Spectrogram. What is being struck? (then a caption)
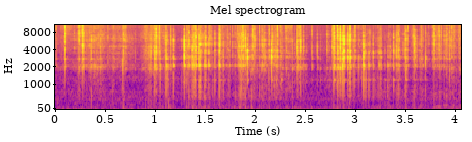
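Wooden board covered in acrylic rhinestones, scratched with fingernails. Long nails scratch across a flat, solid wooden heart board covered in pink acrylic rhinestones. The result is a quiet, bright, crinkly scratching made of rapid tiny clicks and ticks, with a faint high ring from the gems and almost no low end.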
